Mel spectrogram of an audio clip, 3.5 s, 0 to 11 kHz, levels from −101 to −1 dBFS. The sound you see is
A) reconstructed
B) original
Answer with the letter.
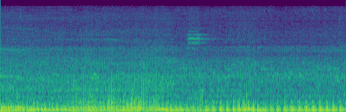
A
